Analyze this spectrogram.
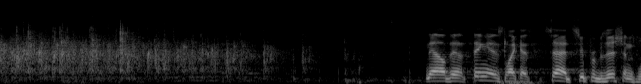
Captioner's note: applause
